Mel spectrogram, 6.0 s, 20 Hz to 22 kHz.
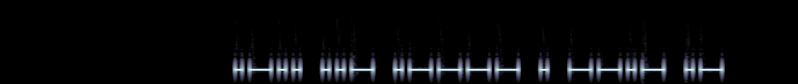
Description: Morse code, heard as a keyed tone, about 22 wpm, 700 Hz. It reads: LU1EQA
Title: DXCC-100 Call Signs - 6 Characters - Repeated 3x - 22wpm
